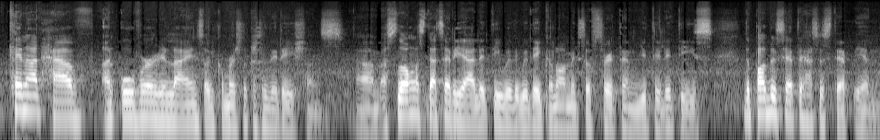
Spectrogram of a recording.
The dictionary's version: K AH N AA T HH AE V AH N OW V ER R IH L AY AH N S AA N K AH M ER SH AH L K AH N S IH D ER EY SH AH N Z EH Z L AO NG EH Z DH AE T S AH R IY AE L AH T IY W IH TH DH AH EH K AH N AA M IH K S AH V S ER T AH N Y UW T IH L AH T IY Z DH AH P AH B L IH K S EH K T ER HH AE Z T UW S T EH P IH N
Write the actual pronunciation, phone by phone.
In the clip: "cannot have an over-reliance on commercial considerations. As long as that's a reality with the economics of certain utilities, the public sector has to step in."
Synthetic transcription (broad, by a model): K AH N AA T HH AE V AH N OW V ER R IH L AY AH N S AA N K AH M ER SH AH L K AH N S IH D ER EY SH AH N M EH S L AO NG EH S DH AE T S AH R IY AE L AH T IY W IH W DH EH K AH N AA M IH K S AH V S ER T AH N Y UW T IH L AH T IY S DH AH P AH B L IH K S EH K T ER HH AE S T UW S T EH P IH N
